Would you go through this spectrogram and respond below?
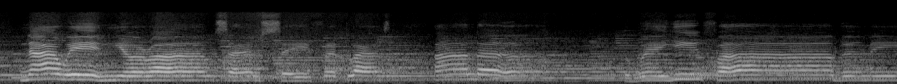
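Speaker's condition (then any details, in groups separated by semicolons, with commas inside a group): No condition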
